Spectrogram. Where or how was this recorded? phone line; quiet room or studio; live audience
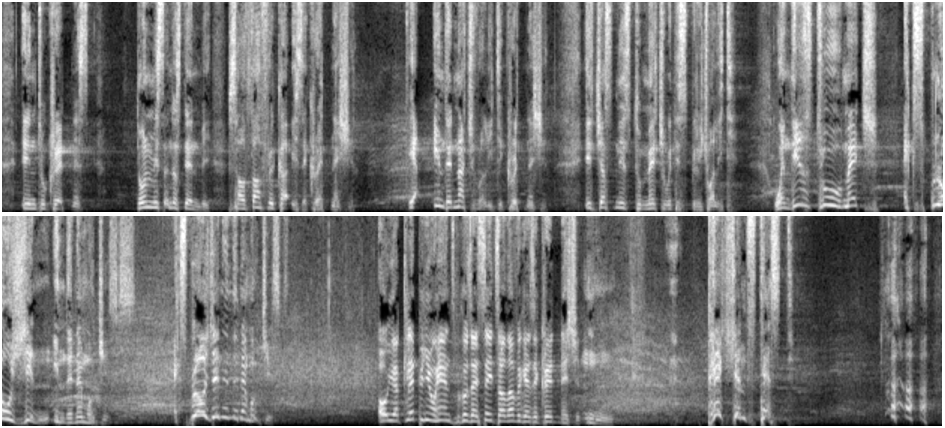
live audience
